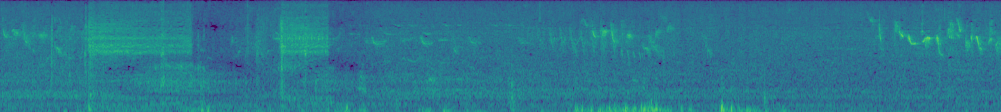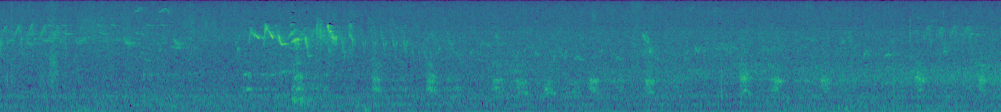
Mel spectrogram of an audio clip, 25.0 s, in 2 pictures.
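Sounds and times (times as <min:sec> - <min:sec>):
low outdoor hum: 0:00.0 - 0:07.1
songbirds chirping: 0:00.0 - 0:09.0, 0:10.4 - 0:25.0.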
